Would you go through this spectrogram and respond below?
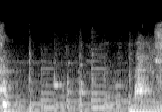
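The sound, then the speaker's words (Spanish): A dog named Pepe barks several times at irregular intervals, the sharp yelps standing out over a murky background, with a louder burst of barking near the end. “Este, ese perro ya me tiene como loco. ¿Ustedes lo están escuchando?”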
